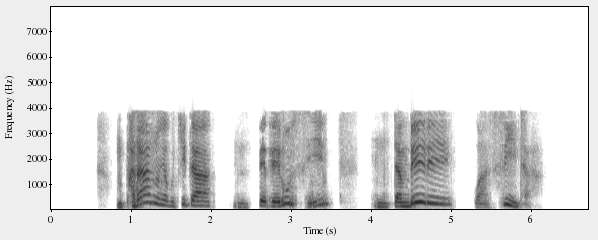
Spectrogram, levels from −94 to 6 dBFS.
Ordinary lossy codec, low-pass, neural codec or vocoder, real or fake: AAC, 16 kbps; 7.2 kHz; autoencoder, 48 kHz, 32 numbers a frame, DAC-VAE, trained on Japanese speech; fake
